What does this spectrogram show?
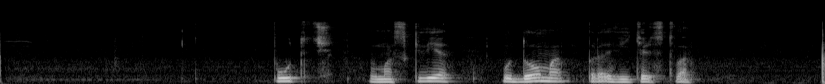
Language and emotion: Russian, neutral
